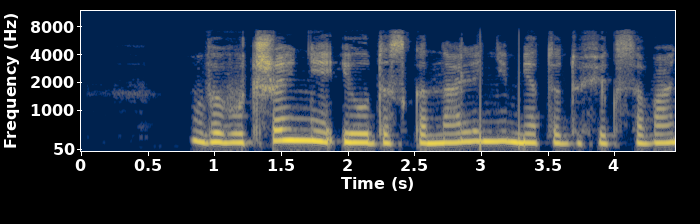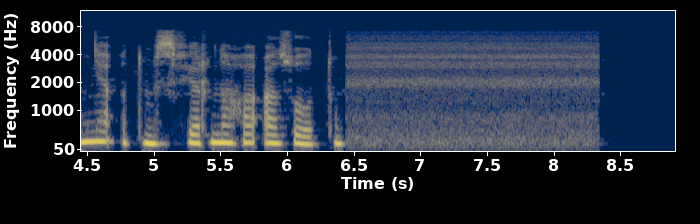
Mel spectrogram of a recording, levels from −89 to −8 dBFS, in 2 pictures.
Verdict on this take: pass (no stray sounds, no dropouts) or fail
pass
